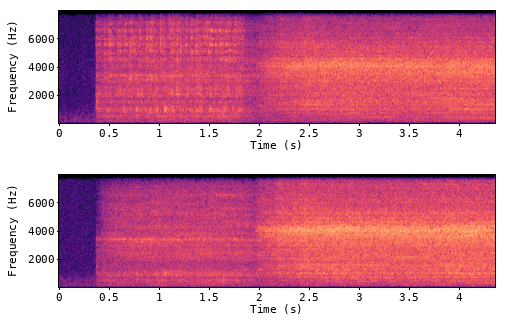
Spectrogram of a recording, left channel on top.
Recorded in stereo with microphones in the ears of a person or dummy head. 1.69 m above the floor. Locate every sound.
0.4 s boiling: 55° left (ahead or behind), 1.4 m
2.0 s sawing: 75° right (ahead or behind), 8 m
